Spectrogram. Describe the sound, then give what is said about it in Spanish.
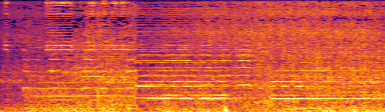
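Slow-moving tractors blocking the roads of a town rumble along while their horns blare in long, overlapping blasts, loud, with the honking continuing without a break over the engine noise. “me subo en el tractor de Alberto”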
